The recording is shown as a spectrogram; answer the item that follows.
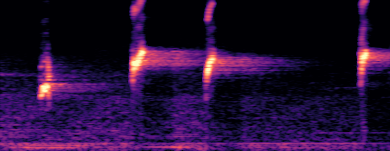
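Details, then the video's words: Red-whiskered bulbul song used as training audio for young birds to learn: three loud, clear whistled notes spaced about a second apart, each a sharp upward flick trailing into a long ringing tone, with faint low hum beneath. "CHÀO MÀO | Luyện giọng chim hót cực hay - luyện má trắng nhanh học giọng"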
